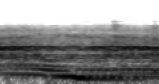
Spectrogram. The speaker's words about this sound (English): Then I saw them in the mirror, the headlights sweeping up behind me. A car. It had come out of nowhere. It was pulling alongside, cutting me off.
